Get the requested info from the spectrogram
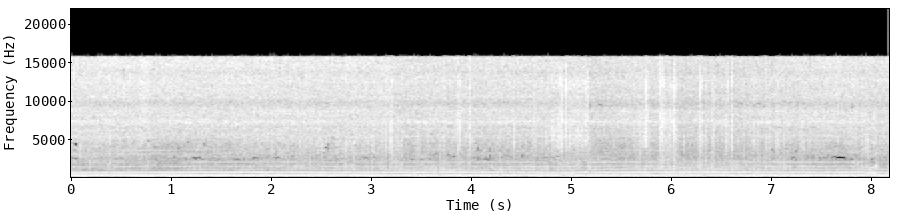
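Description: Yamaha Aerox's tuned Minarelli horizontal liquid-cooled two-stroke single (70 cc Metrakit cylinder, Jollymoto exhaust) running at high revs under throttle while riding. It holds a steady, high exhaust wail at one pitch.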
